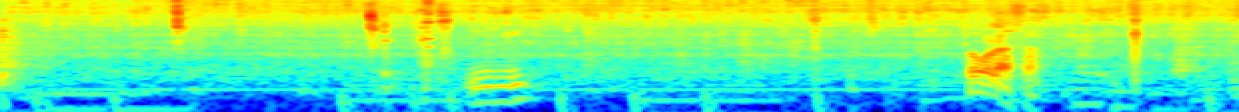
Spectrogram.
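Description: Egg keema sizzling in a pan while being stirred and mixed, a low frying hiss with a few brief scraping stirs, close and quiet, with someone speaking briefly.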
